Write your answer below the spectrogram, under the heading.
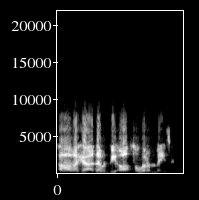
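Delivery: ordinary talk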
